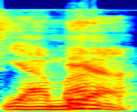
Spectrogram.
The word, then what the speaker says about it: Tshiama: as I was saying, pronounce it the way it should be pronounced. The way it should be. Yeah. I don't even know, should I say Tshiama? Wait, in Congo they call me Tshiama. Yes. Tshiama. I have an appreciation for the way names should be pronounced. So it's Tshiama. Tshiama. It's not Tshiama. No, it's Tshiama. Okay.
